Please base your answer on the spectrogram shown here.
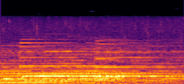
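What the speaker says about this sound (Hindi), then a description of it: "कितनी तेज बारिश हो रही है।" Heavy rain pours in a steady, dense hiss, with a faint tonal hum running underneath the whole time.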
